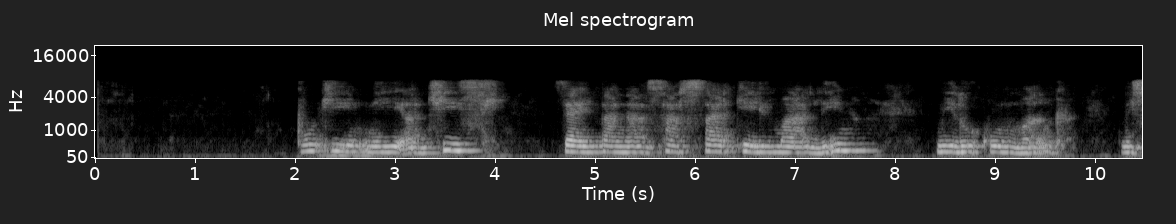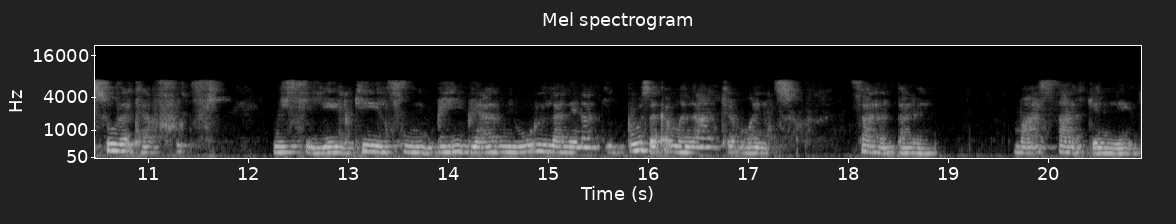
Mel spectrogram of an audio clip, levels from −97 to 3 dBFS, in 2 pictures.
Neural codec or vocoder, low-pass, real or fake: codec, 16 kHz, 4.8 kbps, FACodec; 7.2 kHz; fake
